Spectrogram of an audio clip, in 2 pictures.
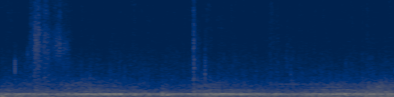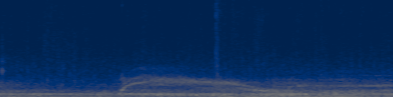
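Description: Footsteps crunch on loose ground.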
